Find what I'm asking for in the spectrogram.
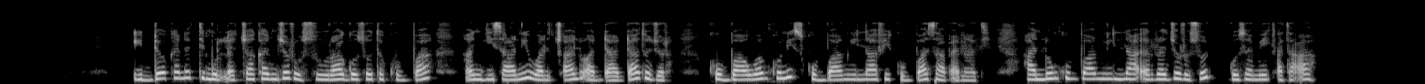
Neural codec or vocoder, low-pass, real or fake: none; 7.2 kHz; real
